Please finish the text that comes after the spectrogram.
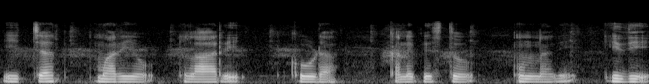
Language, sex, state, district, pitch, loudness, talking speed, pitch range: Telugu, male, Andhra Pradesh, Sri Satya Sai, 125 Hz, -19 LUFS, 65 wpm, 120-135 Hz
